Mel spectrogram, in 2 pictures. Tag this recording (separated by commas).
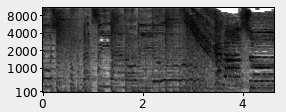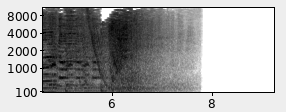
Music, Jingle (music)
